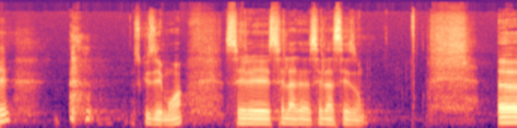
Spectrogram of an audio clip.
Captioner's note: coughs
